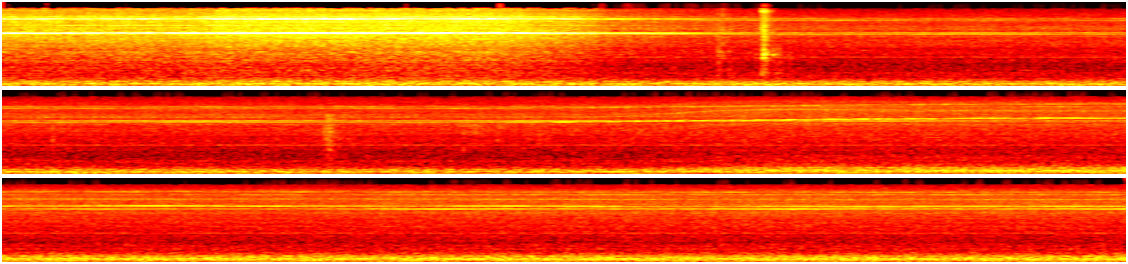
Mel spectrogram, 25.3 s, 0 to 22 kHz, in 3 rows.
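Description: A Transall C160 in Microsoft Flight Simulator drones steadily on its engines during takeoff, with a constant low rumble and a whining tone that shifts higher partway through, close and loud with no talking.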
